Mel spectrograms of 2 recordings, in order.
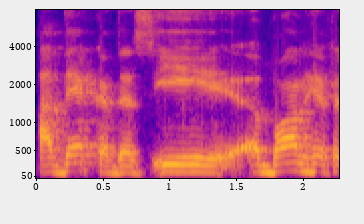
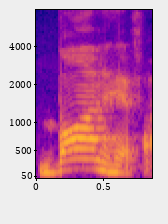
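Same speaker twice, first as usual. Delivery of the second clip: Bonhoeffer with heavy stress on first syllable Bon. Explaining how to pronounce bonhoeffer, stress on first syllable of bonhoeffer. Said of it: "A tônica é a, é a primeira sílaba, então é Bonhoeffer".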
